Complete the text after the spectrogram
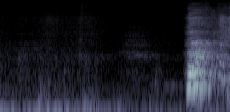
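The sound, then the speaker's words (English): Near-silence, then a single abrupt, loud sneeze bursts out, a sharp explosive rush of breath that carries on to the end. “Bless you. Thank you.”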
